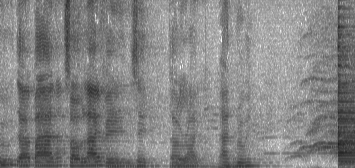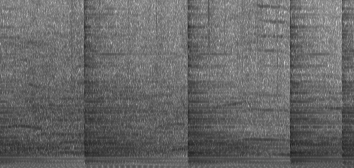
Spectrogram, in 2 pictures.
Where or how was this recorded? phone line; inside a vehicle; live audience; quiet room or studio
live audience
